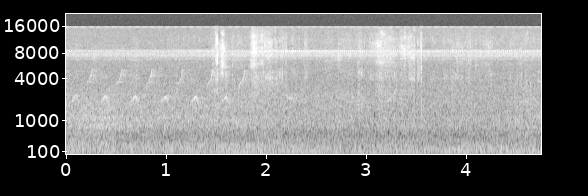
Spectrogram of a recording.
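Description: Faint outdoor ambience: a bird chirping in a quick series of short rising chirps, about four a second, stopping a little over a second in, then a few faint rustles over a steady high hiss.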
